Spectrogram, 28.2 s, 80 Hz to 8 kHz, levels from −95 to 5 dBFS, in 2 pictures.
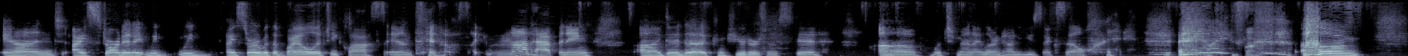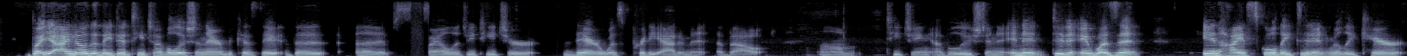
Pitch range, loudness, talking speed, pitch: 175-225 Hz, -25 LUFS, 155 wpm, 195 Hz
